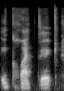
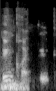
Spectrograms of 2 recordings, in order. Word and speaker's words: eclectic: So, Cam Newton sparked a viral moment on his Funky Friday podcast after mispronouncing the word eclectic as inclectic.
